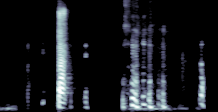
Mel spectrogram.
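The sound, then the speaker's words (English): Someone makes a wet, buzzing fart noise with their mouth, fairly loud, in a few short sputtering bursts with brief pauses between them. “That's a really good fart sound effect, whoever did that.”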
